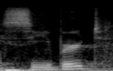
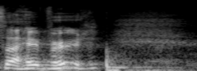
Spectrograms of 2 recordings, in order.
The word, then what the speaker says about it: Seibert: I always say it wrong. I say Siebert, but You said it's it correct this time. it's Seibert.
